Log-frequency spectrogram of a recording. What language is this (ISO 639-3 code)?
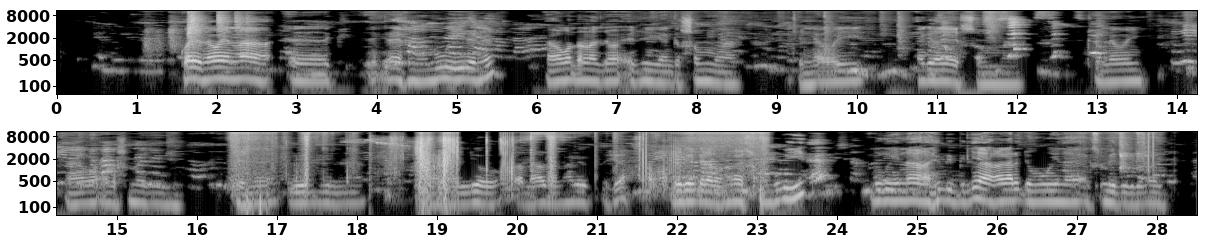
mas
